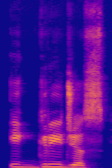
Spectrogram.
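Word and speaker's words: egregious: फिर से देखें, ई पढ़ा, ई को EGRE ग्री, इग्री, और GIOUS जस, इग्रीजस, इग्रीजस। इग्रीजस का हिंदी अर्थ होता है बहुत बुरा, ठीक है, इग्रीजस।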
